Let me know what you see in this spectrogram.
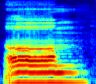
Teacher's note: Thì cách thức chúng ta đọc câu chú này là như thế này: chữ O là diphthong chúng ta đọc hai nhịp Om, đọc chữ O kéo dài hai nhịp trước rồi chúng ta mới đóng chữ O lại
